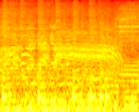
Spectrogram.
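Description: Hardcore punk song with a shouted vocal held for nearly two seconds over a fast, even drumbeat and band.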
